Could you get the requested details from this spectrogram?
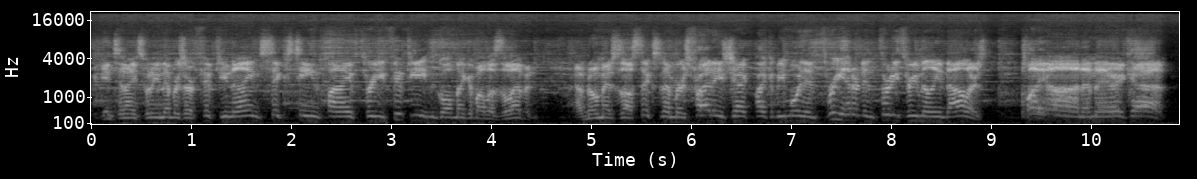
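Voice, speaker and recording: A man's voice: on the high side, fast talker, rough recording. A man working as a lottery draw host, announcing numbers in a scripted, presentational way. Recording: loud music bed behind voice. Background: music.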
